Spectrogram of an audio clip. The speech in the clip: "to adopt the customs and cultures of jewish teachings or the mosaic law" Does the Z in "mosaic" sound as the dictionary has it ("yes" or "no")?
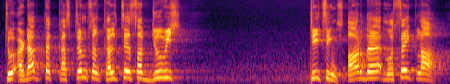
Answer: no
